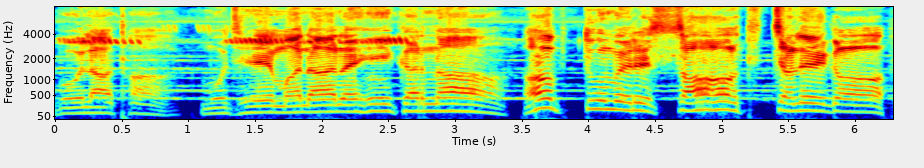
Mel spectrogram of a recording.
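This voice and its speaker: A man voicing a menacing, vengeful male ghost posing as a salesman in a cartoon horror story, speaking in a slow, commanding way. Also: medium pitch, bright, forceful tone, faint music behind, voice pushed down, full character voice. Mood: menacing, angry.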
